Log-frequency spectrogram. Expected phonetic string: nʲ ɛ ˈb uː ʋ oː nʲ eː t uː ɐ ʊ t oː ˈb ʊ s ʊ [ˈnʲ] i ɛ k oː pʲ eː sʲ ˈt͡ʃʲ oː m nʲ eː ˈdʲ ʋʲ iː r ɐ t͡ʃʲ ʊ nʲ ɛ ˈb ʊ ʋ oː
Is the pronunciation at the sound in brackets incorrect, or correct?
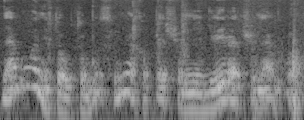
correct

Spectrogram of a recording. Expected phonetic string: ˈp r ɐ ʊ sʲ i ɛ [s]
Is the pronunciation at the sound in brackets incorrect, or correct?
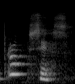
correct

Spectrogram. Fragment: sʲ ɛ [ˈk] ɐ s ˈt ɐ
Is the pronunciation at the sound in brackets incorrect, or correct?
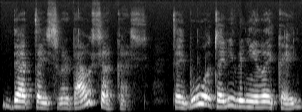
correct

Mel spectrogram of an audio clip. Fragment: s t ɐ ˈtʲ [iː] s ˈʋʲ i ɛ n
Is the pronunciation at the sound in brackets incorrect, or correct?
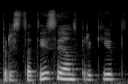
correct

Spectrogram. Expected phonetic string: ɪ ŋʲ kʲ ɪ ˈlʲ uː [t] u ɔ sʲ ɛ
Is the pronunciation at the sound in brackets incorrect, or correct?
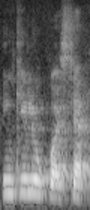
incorrect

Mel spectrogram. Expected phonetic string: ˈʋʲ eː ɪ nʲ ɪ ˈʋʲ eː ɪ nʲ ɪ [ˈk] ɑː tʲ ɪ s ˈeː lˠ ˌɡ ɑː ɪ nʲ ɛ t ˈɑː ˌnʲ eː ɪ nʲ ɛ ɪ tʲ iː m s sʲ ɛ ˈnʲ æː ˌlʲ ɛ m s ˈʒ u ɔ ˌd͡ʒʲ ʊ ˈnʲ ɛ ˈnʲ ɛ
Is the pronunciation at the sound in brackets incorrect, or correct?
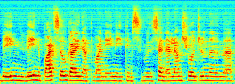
incorrect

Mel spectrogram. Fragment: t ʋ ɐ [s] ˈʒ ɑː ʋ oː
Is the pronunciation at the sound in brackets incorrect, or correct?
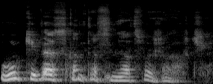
incorrect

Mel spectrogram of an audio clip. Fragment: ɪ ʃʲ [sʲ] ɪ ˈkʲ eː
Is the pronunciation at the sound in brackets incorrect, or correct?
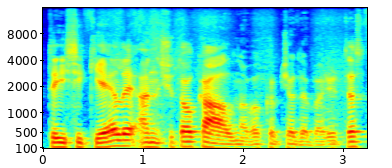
correct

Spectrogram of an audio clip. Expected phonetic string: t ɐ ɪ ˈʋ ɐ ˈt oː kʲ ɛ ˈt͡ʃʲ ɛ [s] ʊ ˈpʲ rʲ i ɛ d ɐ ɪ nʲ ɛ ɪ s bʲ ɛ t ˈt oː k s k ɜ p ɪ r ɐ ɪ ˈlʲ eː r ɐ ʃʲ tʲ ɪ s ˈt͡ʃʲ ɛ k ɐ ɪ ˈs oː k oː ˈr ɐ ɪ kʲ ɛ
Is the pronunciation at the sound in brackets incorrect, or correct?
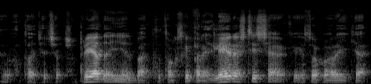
correct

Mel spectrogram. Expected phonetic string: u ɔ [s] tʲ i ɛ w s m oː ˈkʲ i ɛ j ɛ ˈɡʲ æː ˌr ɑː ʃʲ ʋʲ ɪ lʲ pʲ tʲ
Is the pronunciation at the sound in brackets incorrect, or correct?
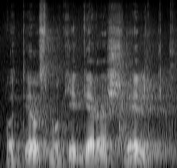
incorrect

